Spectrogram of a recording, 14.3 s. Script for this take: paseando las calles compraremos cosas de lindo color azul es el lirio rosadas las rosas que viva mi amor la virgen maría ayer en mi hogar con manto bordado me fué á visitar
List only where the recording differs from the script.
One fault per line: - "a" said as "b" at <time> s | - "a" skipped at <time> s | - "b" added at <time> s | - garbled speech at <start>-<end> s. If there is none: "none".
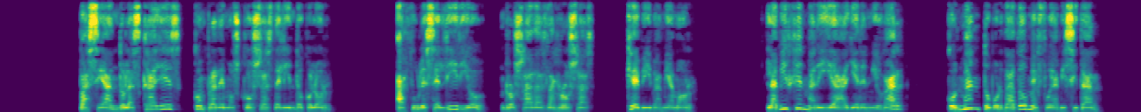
none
